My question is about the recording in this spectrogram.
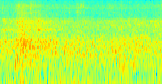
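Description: Steady city street noise: a low rumble of traffic with faint voices.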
